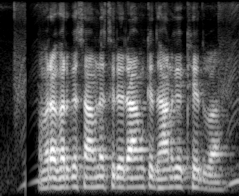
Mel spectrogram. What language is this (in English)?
Bhojpuri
